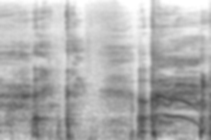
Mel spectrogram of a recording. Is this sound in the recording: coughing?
yes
